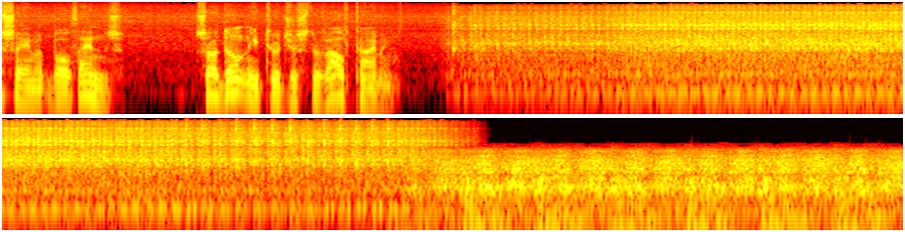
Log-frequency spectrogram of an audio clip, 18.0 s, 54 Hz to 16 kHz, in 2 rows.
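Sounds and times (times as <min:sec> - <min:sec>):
model steam engine puffing: 0:04.4 - 0:13.7.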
